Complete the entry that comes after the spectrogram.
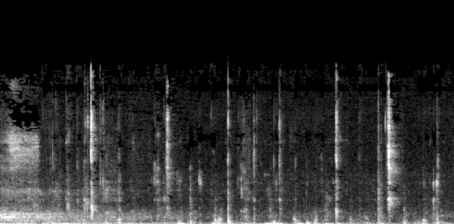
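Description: Close-miked chewing of starch fufu and leafy soup: wet mouth clicks and lip smacks coming at irregular intervals.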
